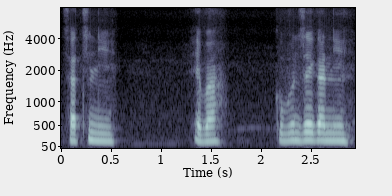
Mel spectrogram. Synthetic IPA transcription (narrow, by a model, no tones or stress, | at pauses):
z̥atʰini | eba | kubunzajɡani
